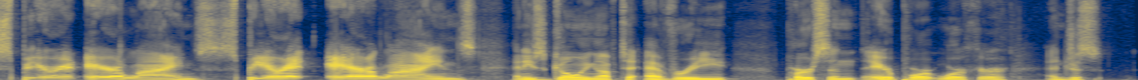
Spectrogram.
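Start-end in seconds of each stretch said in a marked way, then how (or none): 0.0-3.2 mock stretched-out calling, screaming like a man. Retelling how a man in the airport kept screaming: imitating a man screaming. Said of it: "he's just screaming".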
